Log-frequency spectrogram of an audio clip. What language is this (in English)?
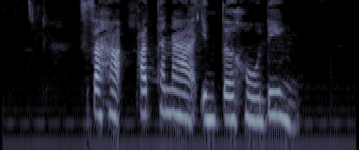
Thai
